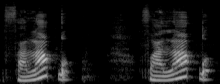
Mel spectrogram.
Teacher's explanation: Jadi qafnya huruf qaf itu dipantulkannya itu harus kelihatan. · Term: qalqalah kubro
